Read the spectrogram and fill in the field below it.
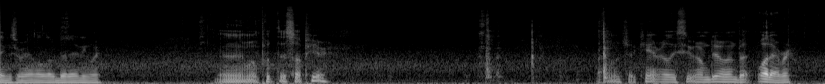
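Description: Wooden boards knock softly together.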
